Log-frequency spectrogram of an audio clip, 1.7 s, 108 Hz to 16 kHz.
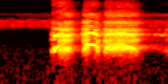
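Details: Red junglefowl, an F2 bird kept for training, recorded 5 September 2020: one short crow lasting about 1.3 seconds. A rising harmonic first note is followed by two longer, buzzy, sustained segments against a quiet background.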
